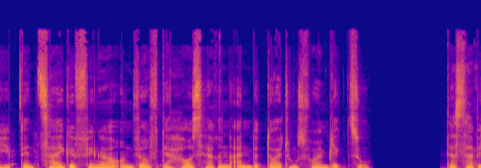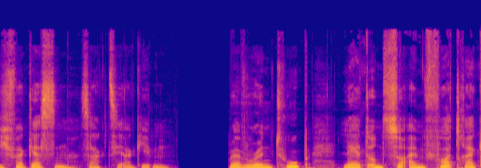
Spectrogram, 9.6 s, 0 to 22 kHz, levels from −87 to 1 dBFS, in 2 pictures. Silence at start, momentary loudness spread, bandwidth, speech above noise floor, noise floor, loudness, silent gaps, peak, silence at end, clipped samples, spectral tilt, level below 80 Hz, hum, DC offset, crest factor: 0 s; 10 LU; 18 kHz; over 70 dB; under -90 dBFS; -20 LUFS; 3.72-4.40 s, 6.59-7.09 s; -2 dBFS; 0 s; under 0.1%; -5 dB/octave; -44 dBFS; none; under 0.1%; 18 dB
